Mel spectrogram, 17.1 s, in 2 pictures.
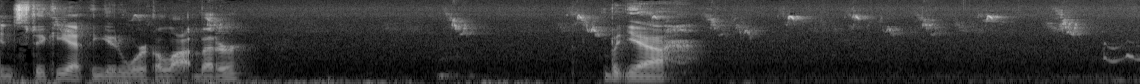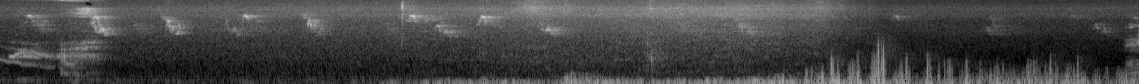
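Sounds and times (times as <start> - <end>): small birds chirping: 2.8 - 12.9, 13.5 - 14.4
lower sliding bird call: 7.4 - 12.8.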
